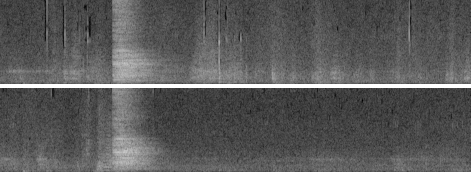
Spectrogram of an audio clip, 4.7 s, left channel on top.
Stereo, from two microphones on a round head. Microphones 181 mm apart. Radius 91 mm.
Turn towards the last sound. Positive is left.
turn(degrees=-10)  # may be behind; listen again after turning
